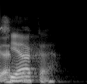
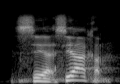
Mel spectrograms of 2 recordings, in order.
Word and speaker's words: Siakam: Wait, Siaka. – Siakam.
